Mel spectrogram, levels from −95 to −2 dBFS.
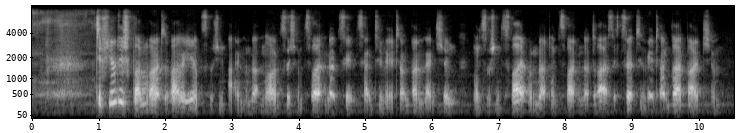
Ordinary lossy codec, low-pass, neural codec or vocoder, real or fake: none; 7.2 kHz; autoencoder, 22.05 kHz, a latent of 192 numbers a frame, VITS, trained on one speaker; fake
